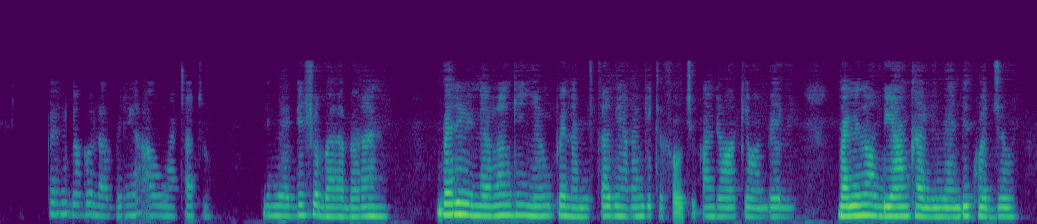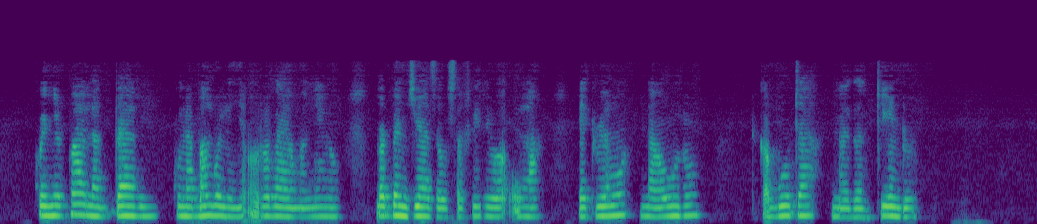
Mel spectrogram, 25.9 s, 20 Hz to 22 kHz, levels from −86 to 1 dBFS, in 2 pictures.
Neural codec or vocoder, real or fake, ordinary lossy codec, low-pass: codec, 44.1 kHz, 2.6 kbps, DAC; fake; MP3, 48 kbps; 7.2 kHz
